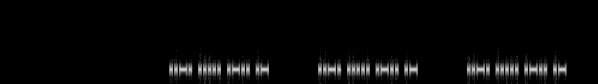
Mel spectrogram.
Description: Morse code, heard as a keyed tone, about 52 wpm, 700 Hz. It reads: F5LA F5LA F5LA
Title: DXCC-100 Call Signs - 4 Characters - Repeated 3x - 50wpm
